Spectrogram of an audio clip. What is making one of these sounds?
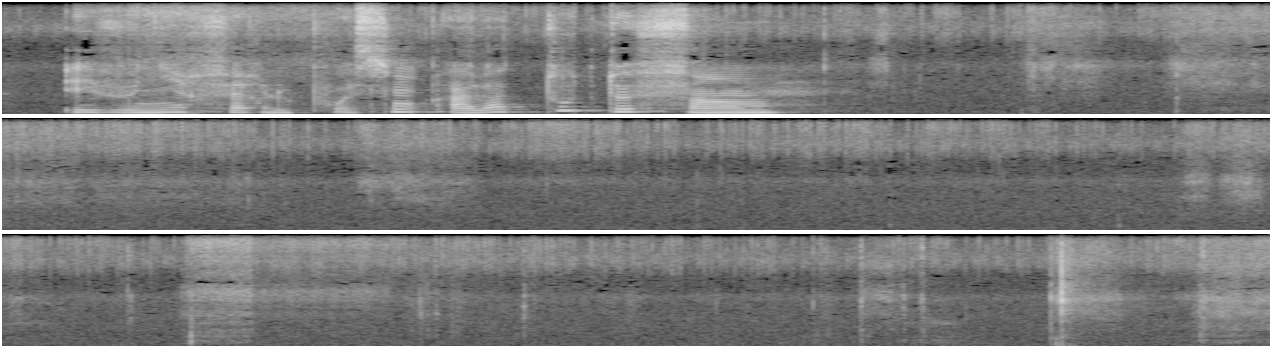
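Thread rasps softly as it is pulled through cloth.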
